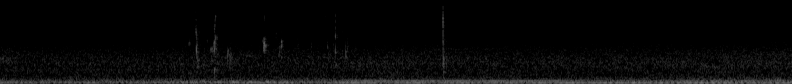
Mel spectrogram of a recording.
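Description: A watercolour brush dipped and worked in water and paint on a palette, with a few small light taps and clicks between about two and four and a half seconds in, over a steady low hum.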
